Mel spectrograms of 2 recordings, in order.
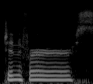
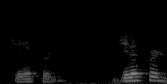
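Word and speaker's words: Ginnifer: Jennifer Goodwin. Okay. Jennifer Goodwin. Yeah. Okay. And her name's spelled with a G. I know. So that threw me off when I was trying to pronounce Jennifer.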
